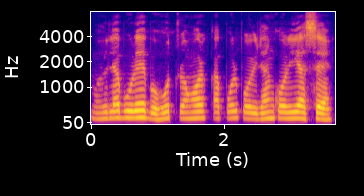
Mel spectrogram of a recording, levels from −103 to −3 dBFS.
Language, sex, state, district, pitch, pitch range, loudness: Assamese, male, Assam, Kamrup Metropolitan, 165 Hz, 160-175 Hz, -17 LUFS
